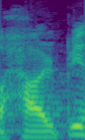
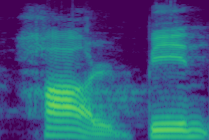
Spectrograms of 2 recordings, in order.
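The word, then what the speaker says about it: 哈尔滨: 와 바로 하얼빈 이에요 하얼빈의 중국 발음은 하얼빈 이에요 하얼빈 1승 삼성 일생 이에요 하얼빈 팔빈 활 빈 우리는 뭐 할빈 할빈 해도 루머 되어 근데 이제 중국어 발음으로 하면 화 얼 빈 이렇게 발음해야 됩니다 그 할빈 지 차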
